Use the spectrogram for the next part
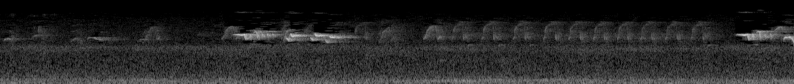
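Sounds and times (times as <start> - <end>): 
light background noise: 0.0 - 7.9
Narcissus flycatcher song: 2.2 - 7.9.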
